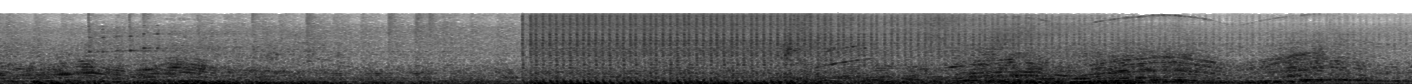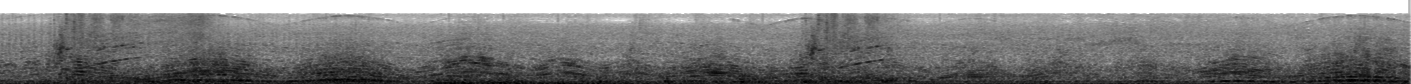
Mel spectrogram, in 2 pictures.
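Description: A hoverboard engine hums and whirs steadily.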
